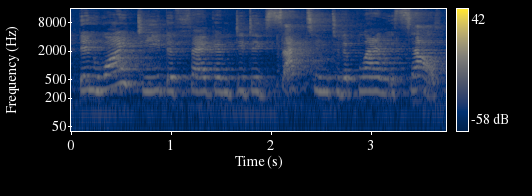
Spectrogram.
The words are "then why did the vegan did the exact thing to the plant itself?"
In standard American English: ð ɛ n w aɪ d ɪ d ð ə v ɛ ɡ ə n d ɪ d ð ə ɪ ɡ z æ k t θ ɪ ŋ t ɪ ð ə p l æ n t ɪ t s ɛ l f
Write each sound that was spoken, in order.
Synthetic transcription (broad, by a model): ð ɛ n w aɪ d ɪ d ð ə f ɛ ɡ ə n d ɪ d ɪ ɡ z æ k t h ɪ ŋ t ɪ ð ə p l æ n ɪ t s ɛ l f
